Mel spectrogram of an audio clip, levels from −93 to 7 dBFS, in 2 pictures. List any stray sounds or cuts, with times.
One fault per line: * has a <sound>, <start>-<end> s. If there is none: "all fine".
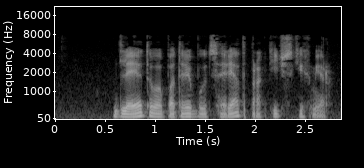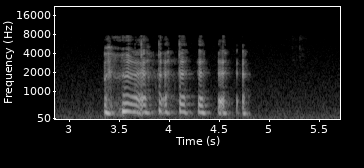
* has a laugh, 3.3-4.8 s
